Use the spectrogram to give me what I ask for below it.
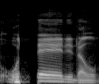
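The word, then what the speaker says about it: hôtel: 오 위에 사카 씌운 그 오자를 쓰고, 이제 프랑스는 H가 묵음이기 때문에 오텔이라 그러는데, 근데 프랑스에서도 숙박시설도 오텔이라 그러고요.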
